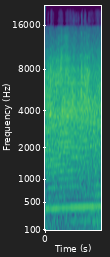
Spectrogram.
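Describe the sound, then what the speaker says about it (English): A race car in iRacing driving onto the Nordschleife at the Nürburgring 24 hours, its engine a loud, steady, close drone with a sustained high tone and no talk. "Drago Racing car making its way onto the Nordschleife again"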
